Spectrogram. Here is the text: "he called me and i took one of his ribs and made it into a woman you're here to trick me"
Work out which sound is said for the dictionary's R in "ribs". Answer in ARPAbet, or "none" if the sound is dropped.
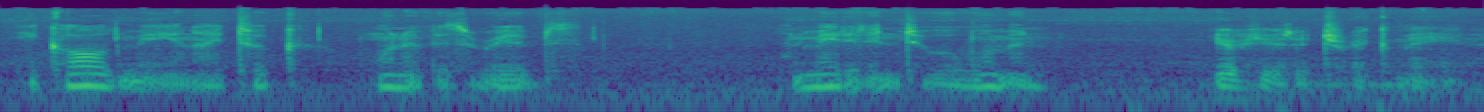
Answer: R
